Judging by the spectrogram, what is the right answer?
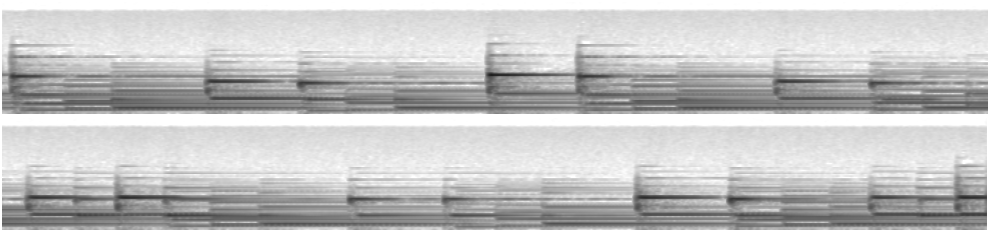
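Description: Background music: a gentle piano melody, notes struck about twice a second and left to ring and fade.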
